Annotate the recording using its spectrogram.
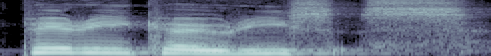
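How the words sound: It is said with an English pronunciation. "if you want to say it in English"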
